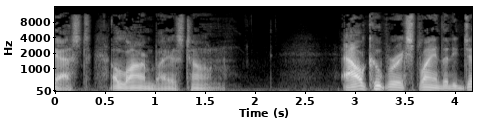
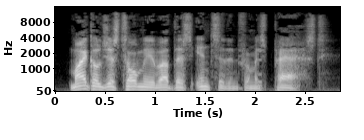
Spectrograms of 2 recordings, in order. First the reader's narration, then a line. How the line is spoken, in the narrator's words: he said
